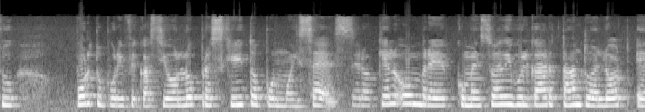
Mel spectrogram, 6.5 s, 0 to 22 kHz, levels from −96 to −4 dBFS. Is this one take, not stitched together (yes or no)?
no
